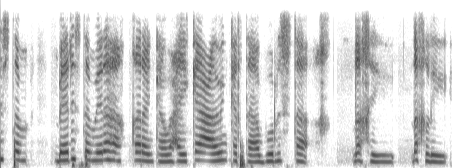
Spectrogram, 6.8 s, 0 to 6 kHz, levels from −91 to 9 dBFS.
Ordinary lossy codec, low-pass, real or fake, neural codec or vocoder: none; 5.4 kHz; real; none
